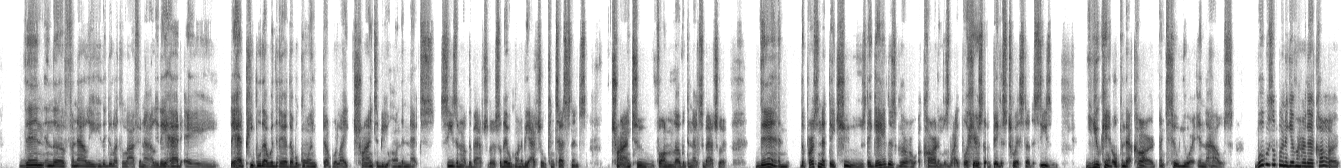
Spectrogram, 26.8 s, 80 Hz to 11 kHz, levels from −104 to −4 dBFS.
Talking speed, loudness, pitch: 210 wpm, -21 LUFS, 115 Hz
